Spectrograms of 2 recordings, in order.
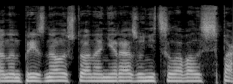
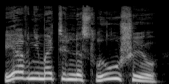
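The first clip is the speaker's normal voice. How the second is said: slow, higher-pitched smug line; smirking; 7 semitones higher than usual. A narrator's reading. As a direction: draw it out high with a smirk. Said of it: "усмехнулся он". (с усмешкой, нараспев)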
